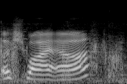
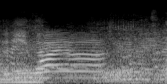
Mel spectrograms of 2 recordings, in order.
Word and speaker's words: Ushuaia: Yeah, Ushuaia. Ushuaia.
